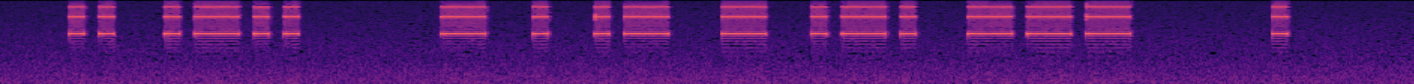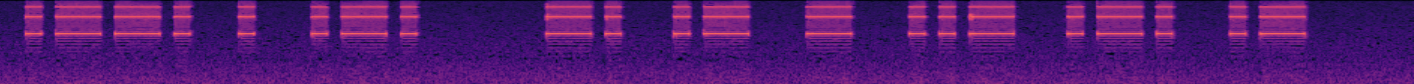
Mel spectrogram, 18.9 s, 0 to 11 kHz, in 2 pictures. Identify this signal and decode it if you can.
Morse code, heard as a high beeper, hand-sent with a paddle, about 12 wpm, 2750 Hz. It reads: IL TEATRO E PER NATURA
